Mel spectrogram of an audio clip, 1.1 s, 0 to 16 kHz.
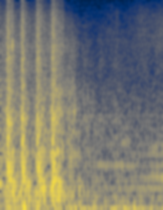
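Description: Rapid machine-gun fire rattles in a quick burst of several close shots in a Back to the Future video game, set in a 1930s gangster scene, then trails off.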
